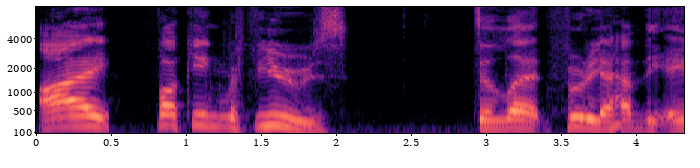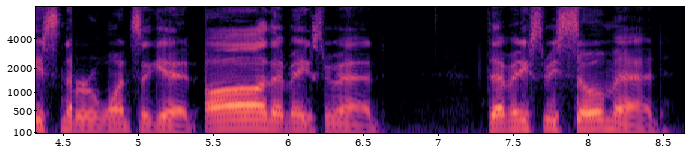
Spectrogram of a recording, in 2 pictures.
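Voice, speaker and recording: A man co-hosting a casual manga reaction podcast, blunt and excitable, given to swearing and reading comments aloud. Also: a little high, a little slow, no room sound, studio quality. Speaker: podcast co-host reviewing manga.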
